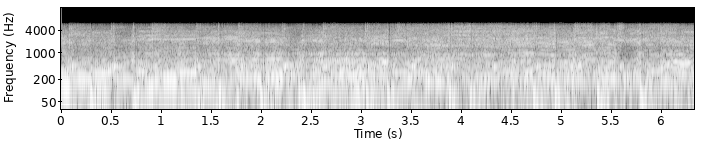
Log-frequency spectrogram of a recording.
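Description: A live rock band playing at full volume, with electric guitar, drum kit and a bowed violin.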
